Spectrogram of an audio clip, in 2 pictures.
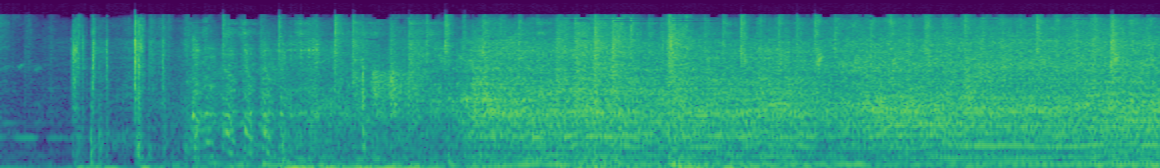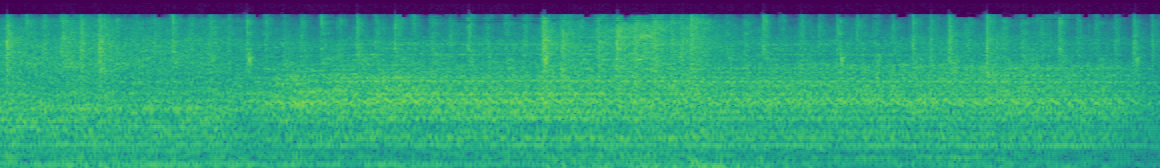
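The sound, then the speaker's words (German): A car engine cranks and roars to life, then revs hard and steadily for a long stretch, its pitch rising and holding as it strains to tow a heavy load of televisions, refrigerators and washing machines. Loud, no voices. “versucht man, all die Fernseher, Kühlschränke und Waschmaschinen eines deutschen Lebens mit dem Auto abzuschleppen, fällt das schwer.”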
